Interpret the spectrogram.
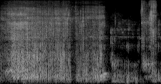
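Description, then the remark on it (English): A noisy slurping sip of hot coffee from a cup, a rough airy draw lasting under two seconds with a brief break near the end, and no one talking. “let me get a sip of my Hold coffee.”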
